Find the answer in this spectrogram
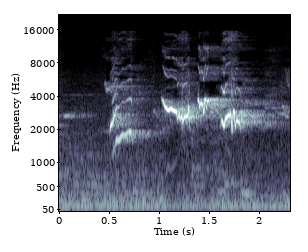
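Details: Oriental magpie-robin singing as a lure for other magpie-robins, giving a short rising whistle, then loud warbled phrases with slurred notes, over a low hum.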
